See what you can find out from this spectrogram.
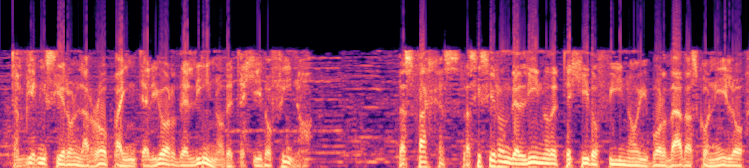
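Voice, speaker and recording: A man reading scripted scripture as an audio Bible narrator, solemn and measured, in a dramatized storytelling style. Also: sits low, creaky, a little mellow, lo-fi sound. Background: music.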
